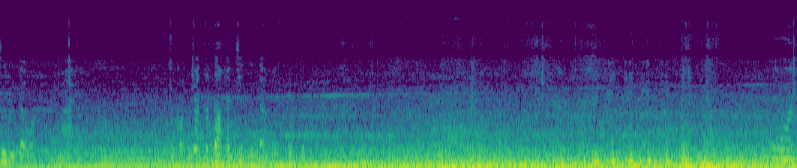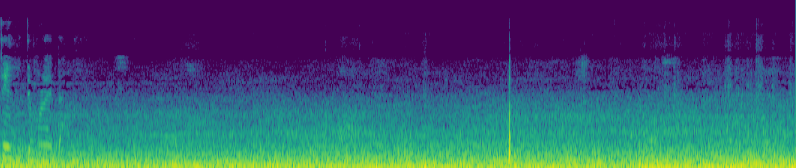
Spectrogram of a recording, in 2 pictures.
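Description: Car tyres roll on a road.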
